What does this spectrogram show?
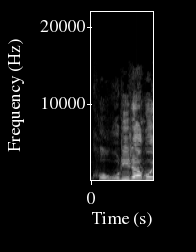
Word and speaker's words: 고구려: 징보 민원비고, 박경가의 동원고에 모두가 고려는 고리라고 읽어야 되고 구려는 구리라고 읽어야 되고 고구려는 고구리라고 읽어야 된다고 나와 있다.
